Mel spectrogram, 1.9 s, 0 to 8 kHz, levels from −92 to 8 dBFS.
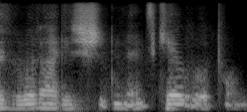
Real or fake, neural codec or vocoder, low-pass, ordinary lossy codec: fake; codec, 16 kHz, 1 kbps, FreqCodec, smaller model; 7.2 kHz; none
